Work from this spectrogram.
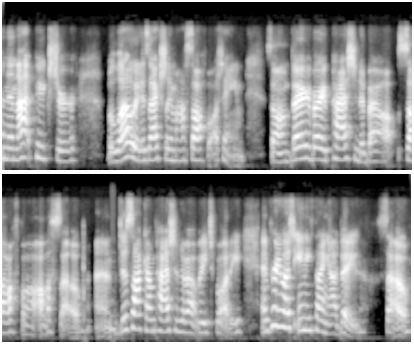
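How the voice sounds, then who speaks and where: Lively intonation carries a raised, projected voice with a bright, sharp tone. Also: woman, high pitch for a woman, fairly quick pace. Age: 20s. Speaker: fitness coach. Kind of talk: presentation on a team video call.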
